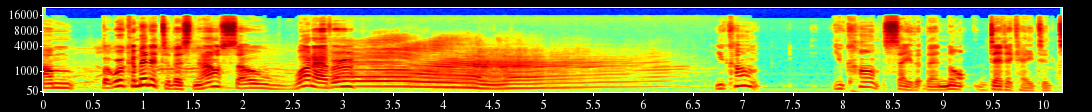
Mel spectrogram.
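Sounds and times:
speech: 0.0 - 3.5, 6.7 - 7.3, 7.9 - 10.1
car engine switched on by remote control humming: 0.0 - 7.0.

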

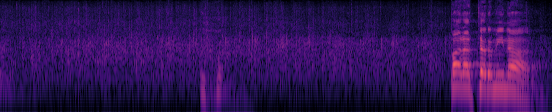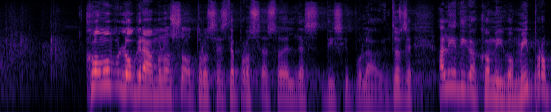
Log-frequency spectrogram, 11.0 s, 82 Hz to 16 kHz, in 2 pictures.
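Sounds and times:
audience applauding loudly: 0.0 - 6.3
speech: 2.0 - 2.5, 4.5 - 5.5, 6.4 - 11.0.

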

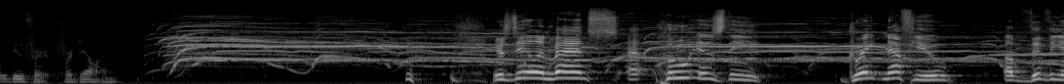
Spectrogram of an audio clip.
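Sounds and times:
speech: 0.1 - 1.7, 4.0 - 7.8, 8.4 - 10.6
loud crowd of girls screaming in unison: 1.4 - 10.6.

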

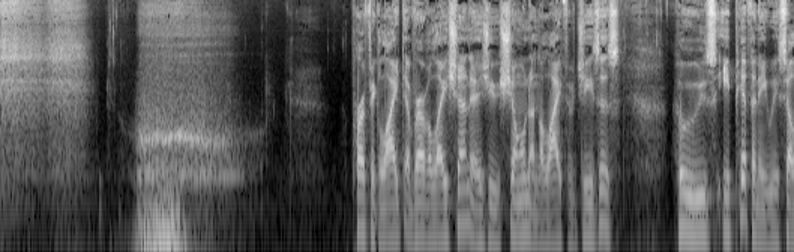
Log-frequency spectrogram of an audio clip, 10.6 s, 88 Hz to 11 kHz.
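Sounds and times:
deep breath taken before a prayer: 0.0 - 4.4, 8.4 - 8.9
speech: 4.7 - 10.5.

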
